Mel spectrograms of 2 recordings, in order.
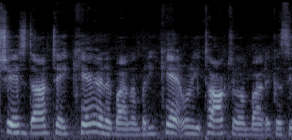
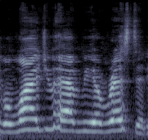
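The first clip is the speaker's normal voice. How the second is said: loud, raised mock-indignant question; playfully outraged retelling; 5 semitones higher, 11 dB louder than usual. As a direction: re-enact an affronted demand.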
